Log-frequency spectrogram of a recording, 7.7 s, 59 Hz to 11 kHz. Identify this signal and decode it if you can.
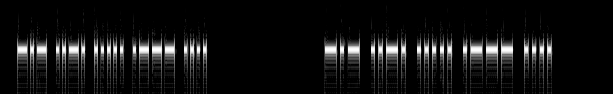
Morse code, heard as a keyed tone, about 31 wpm, 700 Hz. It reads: KF5JH KF5JH
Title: Speed Racing - USA 2x2 Call Signs 25wpm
